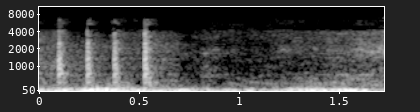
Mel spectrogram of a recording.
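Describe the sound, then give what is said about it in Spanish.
Four quick, sharp knocks on a door by a young man, in a fast cluster at the start, followed by a stretch of low background rumble with no further knocking. “Y un poco después de que ella dijo eso, la puerta.”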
